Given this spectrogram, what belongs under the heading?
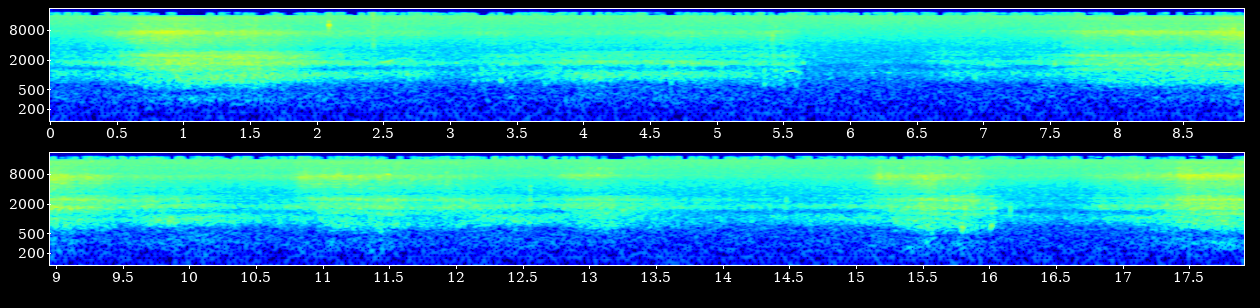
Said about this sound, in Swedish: Känn doft av hav och den salta doften blandat med tång. Stå stilla och hör vågornas brus. Stanna ytterligare en liten stund i känslan och reflektera över vad du känner när du ser och hör havet.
